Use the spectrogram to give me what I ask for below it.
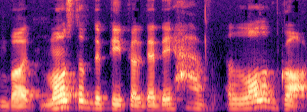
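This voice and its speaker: A man speaks with a Persian accent. His pace is fairly slow. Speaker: news show host. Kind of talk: casual chat. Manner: halting.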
